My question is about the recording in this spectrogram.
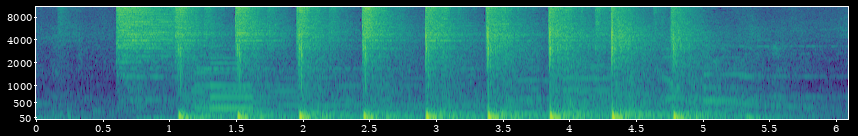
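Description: Live worship band's drum kit kicking off a song: a cymbal, then a steady beat of heavy drum hits about two a second under a few sustained bass and guitar notes, which stops about five seconds in. The drummer has started a song that the leader had switched without telling him.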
